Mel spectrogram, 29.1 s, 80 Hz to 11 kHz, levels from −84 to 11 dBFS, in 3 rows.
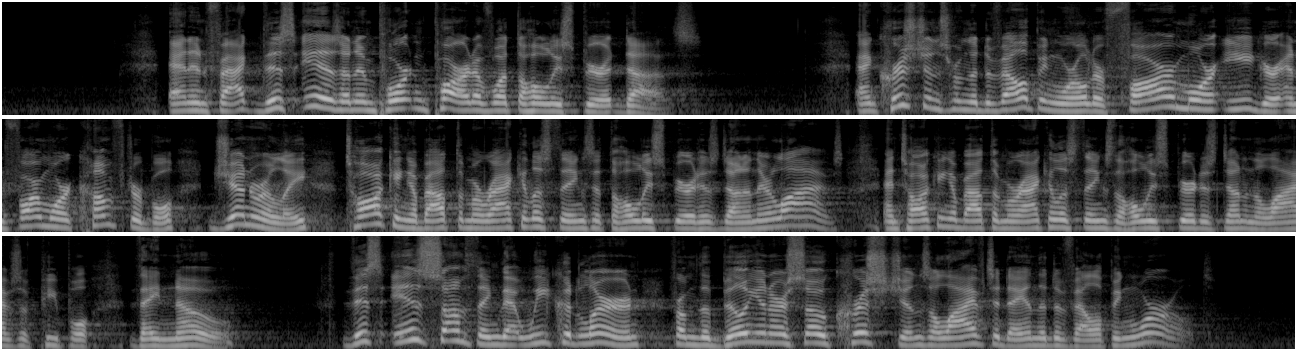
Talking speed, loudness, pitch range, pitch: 165 wpm, -25 LUFS, 160-205 Hz, 170 Hz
